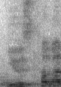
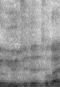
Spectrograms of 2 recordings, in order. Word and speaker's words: used to: 자, 주어를 쓰고 나서 비동사나, 이거 왜 하기 전에 주어를 쓰고 나서 아무것도 없이 유스터가 나왔다고 해봅시다. 그럼 이 유스터가 하나의 조동사가 되죠. 그래서 유스터, 발음도 used to가 아니라 유스터라고 발음이 돼요.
